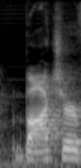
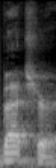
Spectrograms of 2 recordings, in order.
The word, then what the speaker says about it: Boettcher: am really excited today to talk to botcher from Austin vintage guitars how you doing pretty good actually it's pronounced beter and that something that happens all the time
